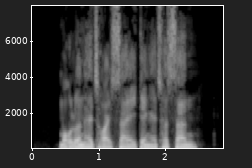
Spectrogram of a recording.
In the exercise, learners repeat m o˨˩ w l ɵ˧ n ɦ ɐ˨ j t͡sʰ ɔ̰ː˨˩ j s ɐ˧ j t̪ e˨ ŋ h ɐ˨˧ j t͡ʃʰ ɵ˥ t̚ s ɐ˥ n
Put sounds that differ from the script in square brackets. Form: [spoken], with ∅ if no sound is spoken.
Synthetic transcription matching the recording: m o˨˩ w l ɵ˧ n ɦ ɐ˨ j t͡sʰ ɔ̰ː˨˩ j s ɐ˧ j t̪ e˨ ŋ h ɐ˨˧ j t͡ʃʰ ɵ˥ t̚ s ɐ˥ n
